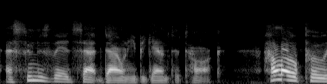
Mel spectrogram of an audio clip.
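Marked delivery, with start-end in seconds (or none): 2.6-3.2 very high, loud little greeting; excited squeak. A narrator's reading. Excited youngster greets bear at his first party, squeaking. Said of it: "he squeaked".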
